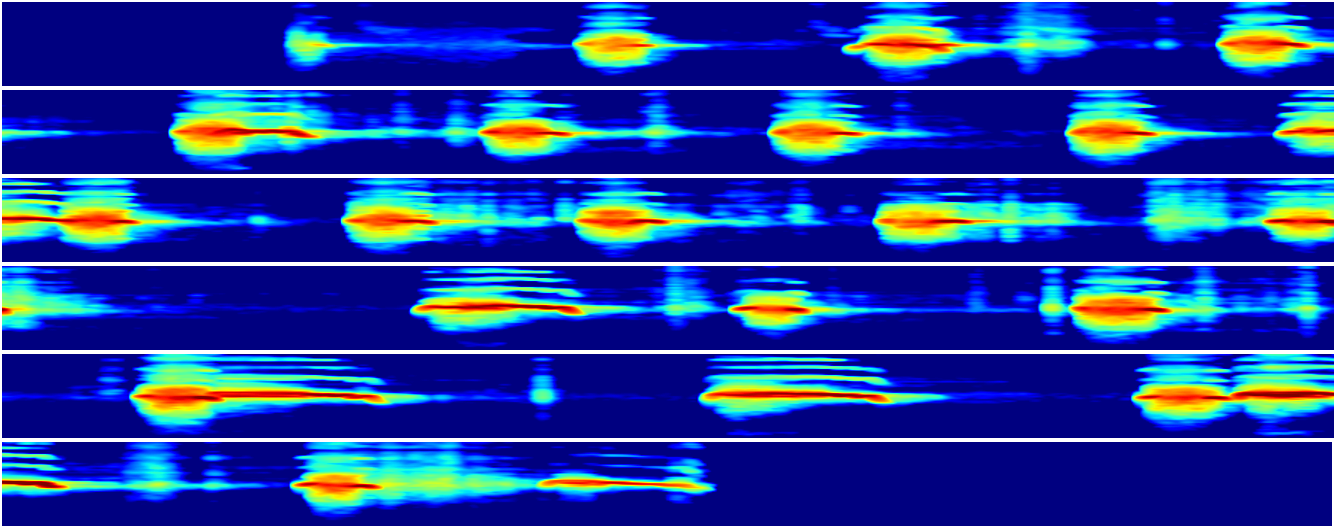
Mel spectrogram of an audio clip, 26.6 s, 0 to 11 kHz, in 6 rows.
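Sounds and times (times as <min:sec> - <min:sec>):
young great bustard Otis tarda calling: 0:01.9 - 0:13.5, 0:14.7 - 0:16.1, 0:16.8 - 0:17.4, 0:18.2 - 0:19.2, 0:20.1 - 0:20.8, 0:21.6 - 0:22.5, 0:23.2 - 0:24.5.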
